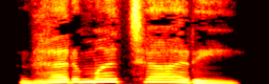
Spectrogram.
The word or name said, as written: ಧರ್ಮಚಾರಿ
